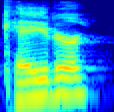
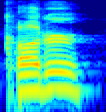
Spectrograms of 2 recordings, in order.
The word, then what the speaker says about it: Qatar: They bombed a military base in Qatar or Kedar. Qatar. How do you say it? Qatar. Cutter. Some people say Qatar. Qatar. Qatar. Whatever it is.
